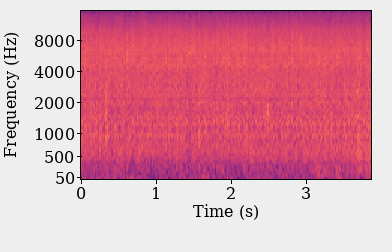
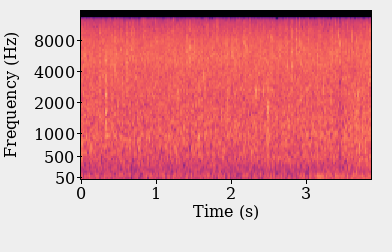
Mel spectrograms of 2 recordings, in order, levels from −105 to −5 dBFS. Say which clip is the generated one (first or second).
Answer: first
